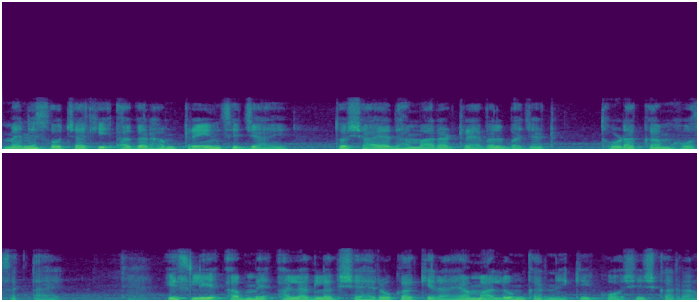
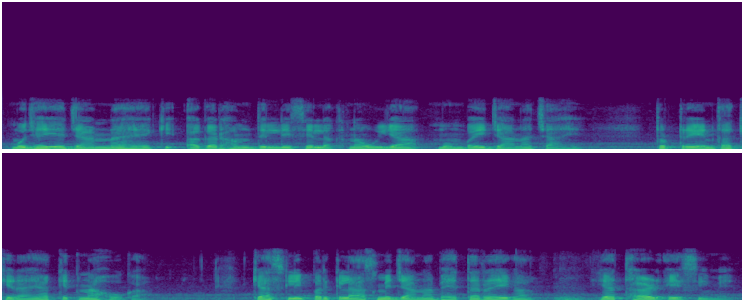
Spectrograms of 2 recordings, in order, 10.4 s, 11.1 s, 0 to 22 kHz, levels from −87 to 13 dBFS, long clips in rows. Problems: constant background noise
